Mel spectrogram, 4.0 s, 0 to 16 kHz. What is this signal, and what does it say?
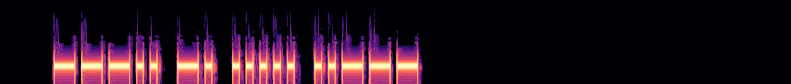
Morse code, heard as a keyed tone, about 34 wpm, 700 Hz. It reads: 8N52
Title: Common Cut Numbers - 4-Digit 35wpm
